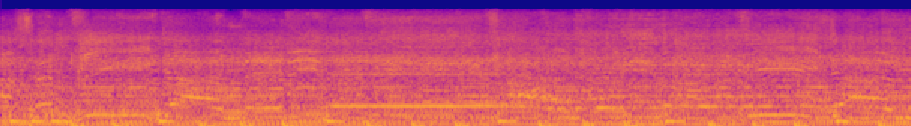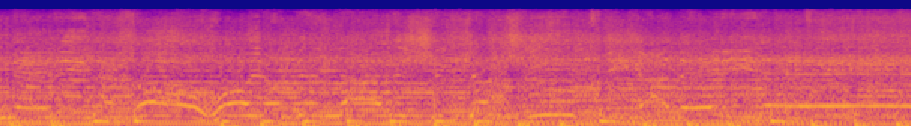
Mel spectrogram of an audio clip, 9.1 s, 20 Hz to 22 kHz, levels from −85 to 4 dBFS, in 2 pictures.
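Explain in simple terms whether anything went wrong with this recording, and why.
Nothing went wrong: no audible faults anywhere in the recording.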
